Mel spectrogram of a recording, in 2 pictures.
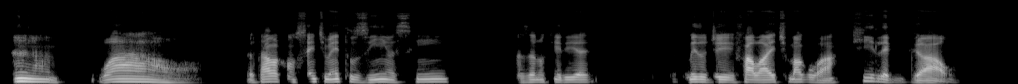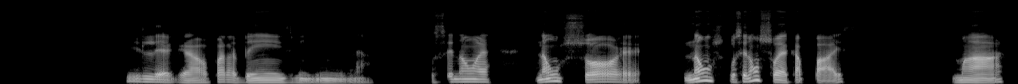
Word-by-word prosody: Hum. 125 -8 +6 0.4
Uau! 110 -7 +1 0.4
Eu - - -5
estava 125 +5 +4
com 120 - -9
um - - -8
sentimentozinho, 120 -3 -1
assim, 120 +5 -3 0.7
mas 100 +2 -9
eu 110 - +1
não 110 0 -4
queria 110 +1 -1 1.0
medo 120 -2 +2
de 110 -1 0
falar 105 +1 +6
e - - -3
te - - -12
magoar. 105 -5 0 0.2
Que 155 -2 -5
legal! 95 -3 +1 1.9
Que 75 - -6
legal! 100 -6 0
Parabéns, 95 -2 -1
menina. 85 -1 -6 0.6
Você 100 +5 -8
não 125 0 0
é 120 -1 0 0.5
não 140 +8 +2
só 60 - +1
é - - -3 0.4
não 135 - +3 0.2
você - - -1
não 195 - +3
só 110 - 0
é 95 - +5
capaz - - -2 1.0
mas, 100 +1 +3
110 Hz, 110 wpm, -23 LUFS, 95-120 Hz, 1.9 s, Hum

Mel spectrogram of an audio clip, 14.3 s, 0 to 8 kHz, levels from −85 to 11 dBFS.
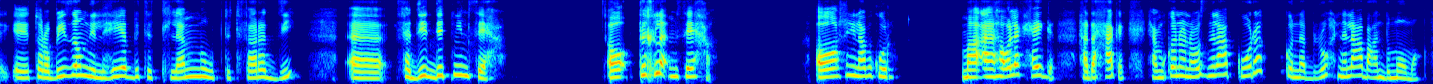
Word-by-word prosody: أ 230 -2 +1
طرابيزة 275 +6 +1
من 310 -3 +1
اللي 235 -4 0
هي 295 +2 +3
بتتلَم 245 0 -2
وبتتفرد 235 -1 -3
دي 260 +10 -6 0.5
آآ، 220 -2 +2
فدي 260 +2 +2
ادّتني 315 +4 +1
مساحة. 310 -1 -2 1.0
آه، 260 +1 +6
تخلَق 335 +1 +5
مساحة، 285 0 0 1.0
آه 265 +2 +8
عشان 290 +4 -5
يلعبوا 295 -1 0
كورة 270 -3 -1 0.7
ما 260 +1 +5
أنا 275 +1 +4
هقول 285 +2 +4
لك 350 0 +3
حاجة 315 -4 0 0.3
هاضحكك، 235 0 0 0.2
إحنا 240 - -5
أمّا 240 - -3
كنَّا 310 +2 -1
نعوز 285 +3 -2
نلعب 345 +3 +1
كورة 315 +1 -4 0.3
كنَّا 250 - -3
بنروح 255 +9 -8
نلعب 310 +1 -1
عند 240 -2 -4
ماما. 220 -5 -4
275 Hz, 150 wpm, -24 LUFS, 240-305 Hz, 1.0 s, آه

